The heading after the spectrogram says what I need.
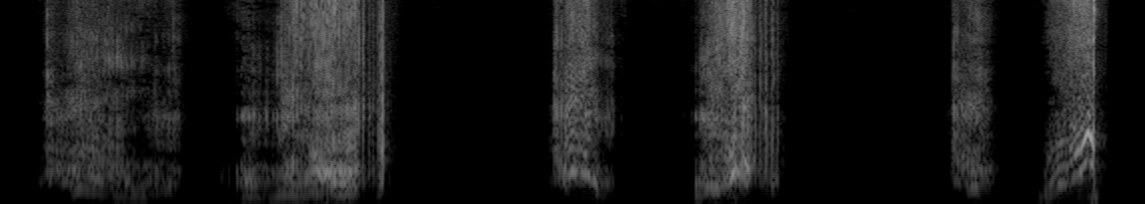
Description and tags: Zip Unzip
Unzip and zipping a small zipper on a case.
unzipping, zipping, case, zipper, coat, zip, jacket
